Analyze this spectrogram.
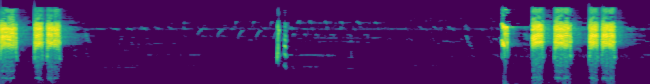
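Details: Caged black francolin (kala teetar) of the Gangas strain gives a harsh, grating phrase of three loud buzzy notes, repeats it after a long silence as a clipped tick and five rasping notes, with a faint tick between phrases.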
